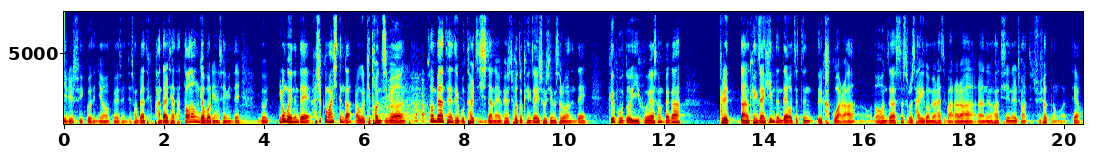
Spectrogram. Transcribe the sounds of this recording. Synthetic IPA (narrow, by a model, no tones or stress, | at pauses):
iɾiɭs͈uit̚k͈ʌdɯɲokɯɾe̞sʰʌind͡ʑe̞sʰʌnbe̞antʰekɯ̥pʰandaɾeteɡatat͈ʌnʌnɡjʌbʌɾinɯnsʰeminde̞ | iɡʌ | iɾʌnɡʌinːɯnde̞haɕʰiɭk͈ʌmnhaɕʰidɯnɡaɾʔaɡoiɾʌkʰe̞tʌnd͡ʑimjʌnsʰʌnbe̞ɦantʰenɯnt̬eɡemotʰaɭt͡ɕ͈iɕʰid͡ʑanajokɯɾe̞sʰʌt͡ɕʌdokwe̞ŋd͡ʑaŋit͡ɕoɕʰimnsʰɯɾʌwanːɯnde̞ | kɯpodoihue̞sʰʌnbe̞ɡa | kɯɾe̞nanɯnkweŋd͡ʑaŋiçimdɯnde̞ʌt͡ɕ͈e̞t͈ɯnːɯɭkak̚k͈oaɾaʌ̰nʌɦʌnd͡ʑasʰɯsʰɯɾot͡ɕaɡiɡʌmjʌɭɦad͡ʑimaɾaɾaɾanɯnɸwak̚ɕ͈inɯɭt͡ɕʌantʰet͡ɕuɕʰʌt̚t͈ʌnɡʌk͈atʰe̞jo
